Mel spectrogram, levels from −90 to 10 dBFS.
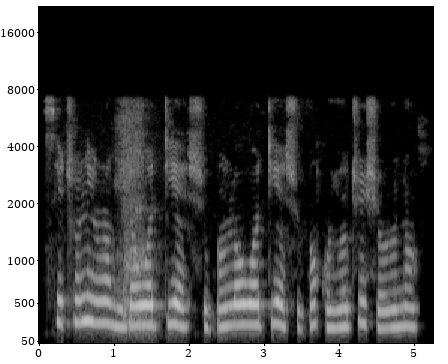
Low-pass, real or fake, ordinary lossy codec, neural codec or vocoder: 7.2 kHz; real; none; none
